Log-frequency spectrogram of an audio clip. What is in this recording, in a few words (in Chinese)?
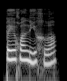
"悲欢离合", Chinese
